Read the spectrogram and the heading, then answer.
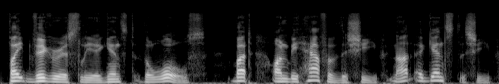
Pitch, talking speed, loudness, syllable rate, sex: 120 Hz, 180 wpm, -18 LUFS, 4.9 syllables/s, male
